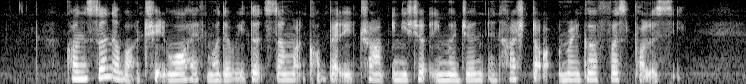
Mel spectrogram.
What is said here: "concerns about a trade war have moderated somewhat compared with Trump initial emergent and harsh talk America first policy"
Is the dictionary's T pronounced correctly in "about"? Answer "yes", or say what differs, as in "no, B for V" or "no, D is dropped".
no, T is dropped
